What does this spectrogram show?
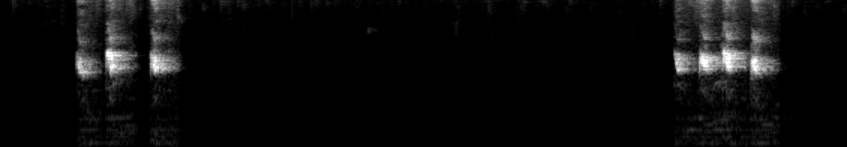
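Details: Sooty-headed bulbul that sounds unlike typical ones, giving two bursts of three to four harsh rapid chirps roughly four seconds apart, with nothing else audible.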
